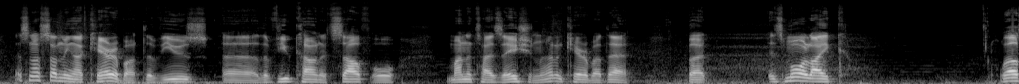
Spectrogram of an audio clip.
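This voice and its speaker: A man from Africa, talking casually into his own microphone in an unscripted, rambling monologue full of fillers and restarts. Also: mid-range voice. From South Africa. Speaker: YouTuber. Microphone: own microphone at a computer.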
